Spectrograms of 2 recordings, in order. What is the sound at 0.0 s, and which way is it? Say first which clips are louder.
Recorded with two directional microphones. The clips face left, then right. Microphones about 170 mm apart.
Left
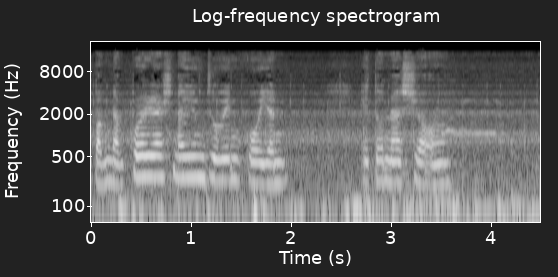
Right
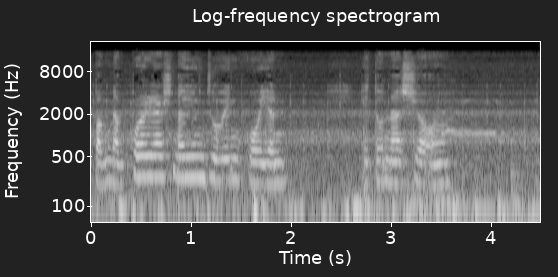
A woman's voice: left 3 dB; 15° left (ahead or behind).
